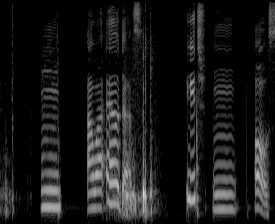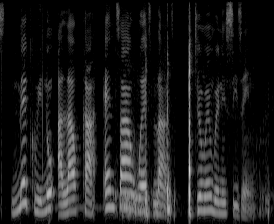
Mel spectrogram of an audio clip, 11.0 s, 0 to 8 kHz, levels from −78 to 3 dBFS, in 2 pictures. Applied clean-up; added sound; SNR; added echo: neural mask model RNNoise.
